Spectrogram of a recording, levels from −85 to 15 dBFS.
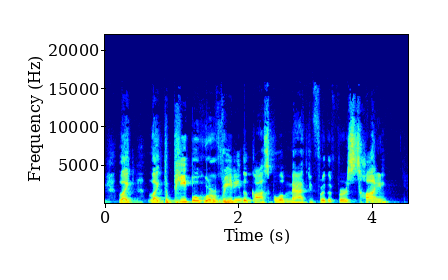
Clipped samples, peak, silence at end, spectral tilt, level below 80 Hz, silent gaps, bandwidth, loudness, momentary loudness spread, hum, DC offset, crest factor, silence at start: under 0.1%; 0 dBFS; 0.3 s; -4.5 dB/octave; -56 dBFS; none; 15 kHz; -18 LUFS; 7 LU; none; under 0.1%; 18 dB; 0.05 s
